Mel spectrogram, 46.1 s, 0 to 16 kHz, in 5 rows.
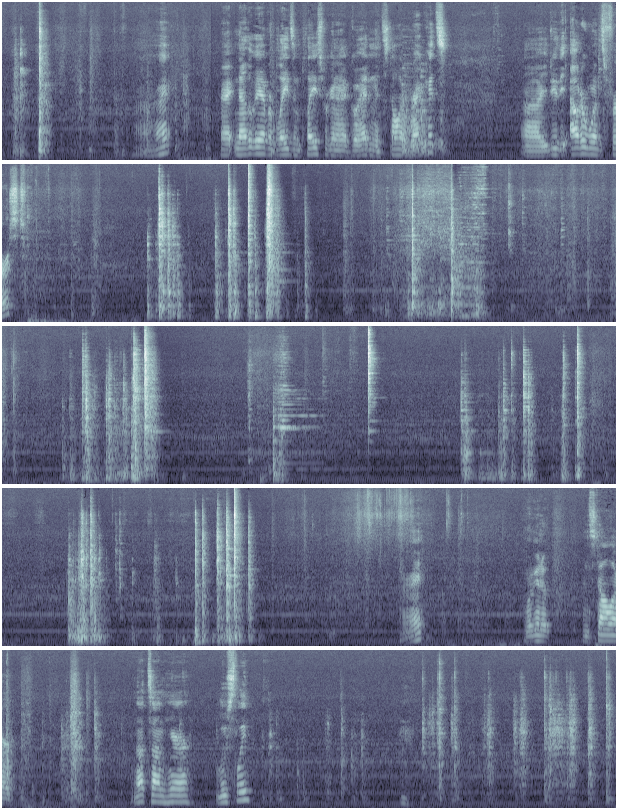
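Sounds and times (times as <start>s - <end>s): metal brackets knocking and clinking: 22.5s - 24.2s.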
